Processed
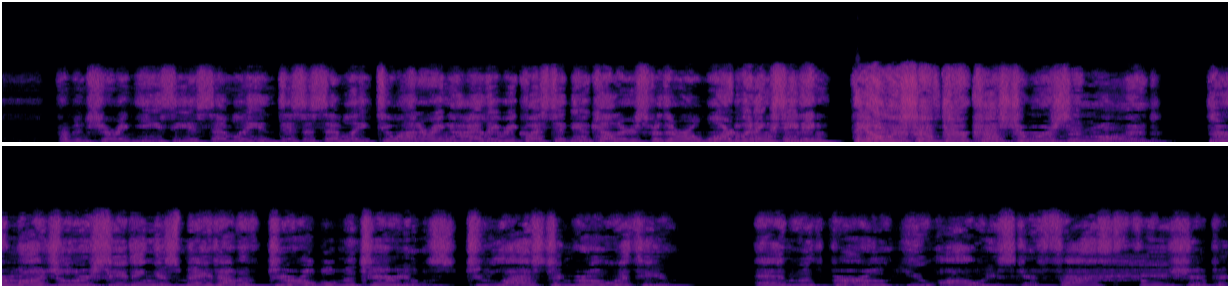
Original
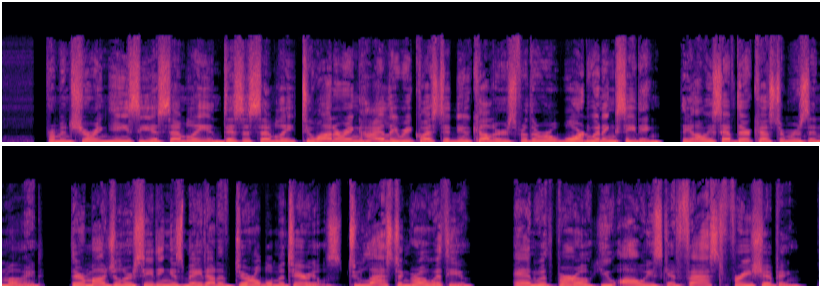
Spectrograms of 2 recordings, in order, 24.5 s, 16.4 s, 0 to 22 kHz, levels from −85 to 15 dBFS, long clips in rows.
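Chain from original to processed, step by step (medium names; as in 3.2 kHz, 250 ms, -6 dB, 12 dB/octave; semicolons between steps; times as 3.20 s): Doppler pass-by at 5.83 s, 56 m/s, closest 3.7 m; resampled via 22.05 kHz; spectral replace 15.35–15.88 s, 1–5.2 kHz both; rippled EQ curve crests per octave 1.5, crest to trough 16 dB; in parallel at -2 dB: compression 5:1, threshold -51 dBFS, peak gain reduction 30.5 dB; on the sum: plain phase-vocoder stretch 1.5×; pre-emphasis filter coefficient 0.9; spectrum-flattening compressor 4:1; trim -2.5 dB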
